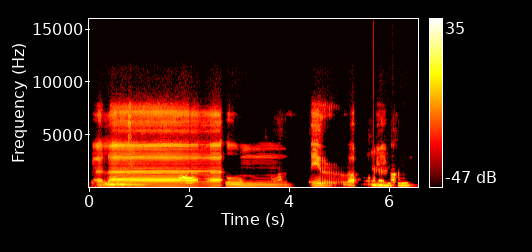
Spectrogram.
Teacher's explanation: Bala ini lam fathah alif matobi'i, tetapi karena bertemu dengan huruf hamzah dalam satu kata maka ini menjadi mat wajib muttasil, harus dibaca 6 atau 5 harokat. Kemudian hamzah dhammah tanwin bertemu dengan mim, ini bacaan idgham bi gunnah, dibaca mendengung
